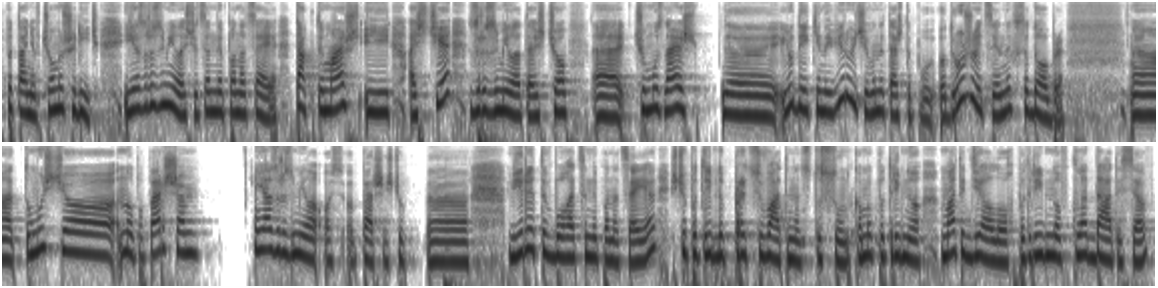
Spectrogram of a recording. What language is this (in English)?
Ukrainian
